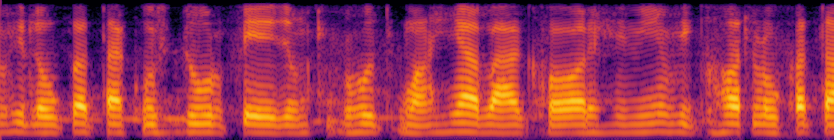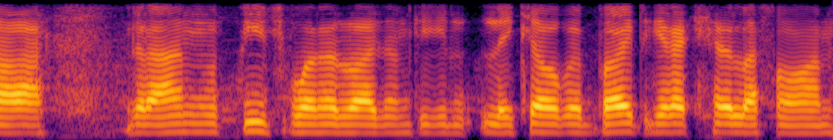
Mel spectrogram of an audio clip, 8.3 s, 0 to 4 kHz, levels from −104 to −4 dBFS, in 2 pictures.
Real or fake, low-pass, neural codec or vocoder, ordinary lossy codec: fake; 3.6 kHz; codec, 44.1 kHz, 3.4 kbps, Pupu-Codec; none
